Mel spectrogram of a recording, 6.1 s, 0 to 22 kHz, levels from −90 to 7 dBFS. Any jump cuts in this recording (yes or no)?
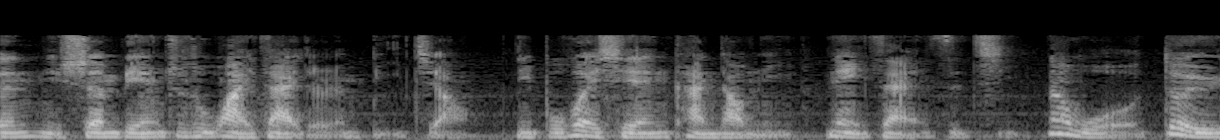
yes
